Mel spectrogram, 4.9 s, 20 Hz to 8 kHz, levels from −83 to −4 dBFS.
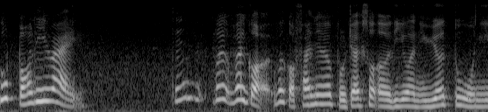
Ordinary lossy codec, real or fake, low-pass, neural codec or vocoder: none; fake; 7.2 kHz; vocoder, 44.1 kHz, 80 mel bands, Vocos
